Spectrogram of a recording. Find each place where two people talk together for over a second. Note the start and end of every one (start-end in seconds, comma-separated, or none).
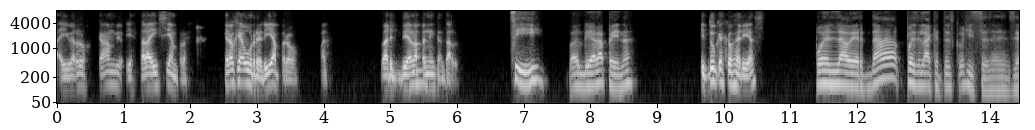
none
